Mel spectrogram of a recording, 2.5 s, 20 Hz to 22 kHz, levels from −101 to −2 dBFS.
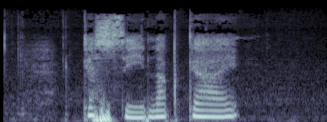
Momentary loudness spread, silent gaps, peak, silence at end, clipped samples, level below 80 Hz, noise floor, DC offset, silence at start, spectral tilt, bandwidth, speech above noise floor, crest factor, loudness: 8 LU; none; -6 dBFS; 0.7 s; under 0.1%; -40 dBFS; -62 dBFS; under 0.1%; 0.65 s; -4.5 dB/octave; 14.5 kHz; 40 dB; 20 dB; -23 LUFS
